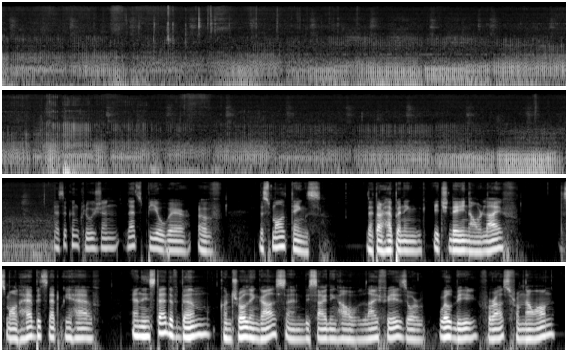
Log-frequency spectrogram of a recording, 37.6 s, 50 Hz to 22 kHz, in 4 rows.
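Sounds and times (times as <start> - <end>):
cat purring: 0.0 - 19.7
speech: 19.7 - 22.5, 23.1 - 24.2, 24.9 - 27.4, 28.1 - 37.5.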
